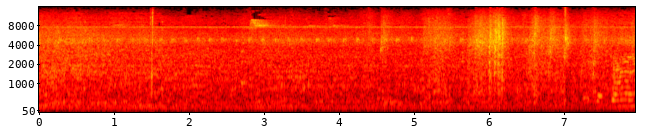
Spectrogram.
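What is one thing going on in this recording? A young monkey chews and tears at a leaf.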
